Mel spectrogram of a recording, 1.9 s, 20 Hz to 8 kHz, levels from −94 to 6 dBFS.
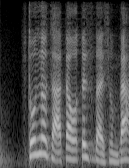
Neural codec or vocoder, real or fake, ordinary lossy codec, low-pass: codec, 16 kHz, 0.5 kbps, FunCodec, trained on Chinese and English, 25 frames a second; fake; none; none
